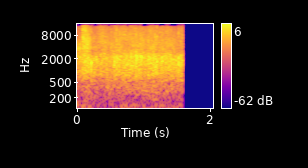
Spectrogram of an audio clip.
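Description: An audience applauds steadily to welcome a professor onto the stage, a dense, sustained clapping that fills the room at close range and then stops abruptly.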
